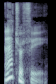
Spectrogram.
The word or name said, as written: atrophy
